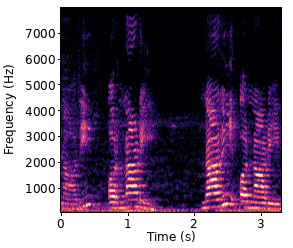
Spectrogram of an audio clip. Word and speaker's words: नाड़ी: फिर हमारे पास है नारी और नाड़ी। नारी और नाड़ी, बहुत सारे लोगों की आदत होती है कीड़ा को भी वो र उच्चारण कर देते हैं, लेकिन यहाँ पर लिखने समय हमें शुद्धता का ध्यान रखना है।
